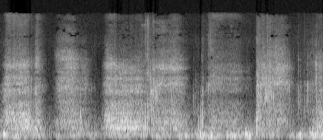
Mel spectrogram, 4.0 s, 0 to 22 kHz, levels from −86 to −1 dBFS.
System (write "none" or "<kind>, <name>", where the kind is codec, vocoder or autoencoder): none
